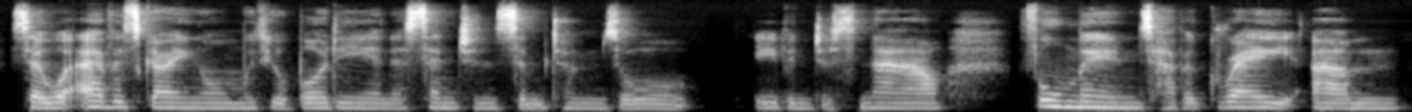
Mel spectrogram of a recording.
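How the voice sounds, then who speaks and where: A woman with a slightly croaky voice, hosting a live spiritual healing session in a gentle, chatty way and reading out viewers' comments. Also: deep voice, little pitch movement, unhurried. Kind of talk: casual live-stream talk.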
